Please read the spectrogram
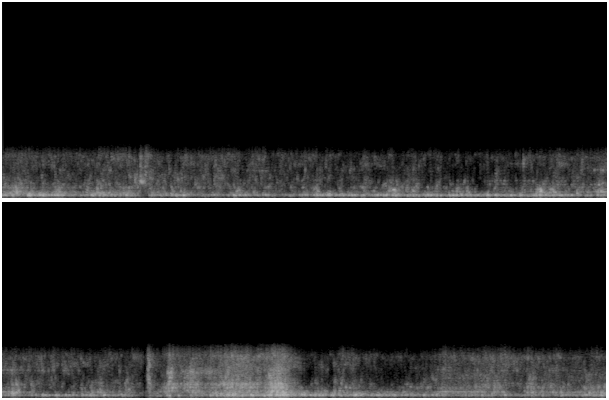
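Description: A truck engine running at low speed, a steady drone as the vehicle rolls slowly, getting louder for a couple of seconds just past the middle.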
